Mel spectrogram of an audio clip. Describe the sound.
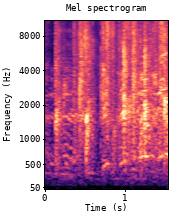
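Scattered audience clapping in answer to a speaker's question, fairly sparse and tentative, a steady patter of hands at moderate volume with some voices murmuring underneath.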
